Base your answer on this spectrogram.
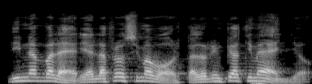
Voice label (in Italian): "rimpiatta", crespinese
